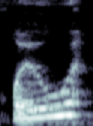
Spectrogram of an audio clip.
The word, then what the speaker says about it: røve: Last word is røve. Røve. R in the throat, slashed O, broken O, and then this w sound again, yeah? Røve, røve, or maybe just røve, røve.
